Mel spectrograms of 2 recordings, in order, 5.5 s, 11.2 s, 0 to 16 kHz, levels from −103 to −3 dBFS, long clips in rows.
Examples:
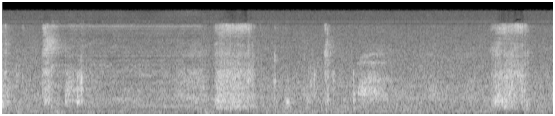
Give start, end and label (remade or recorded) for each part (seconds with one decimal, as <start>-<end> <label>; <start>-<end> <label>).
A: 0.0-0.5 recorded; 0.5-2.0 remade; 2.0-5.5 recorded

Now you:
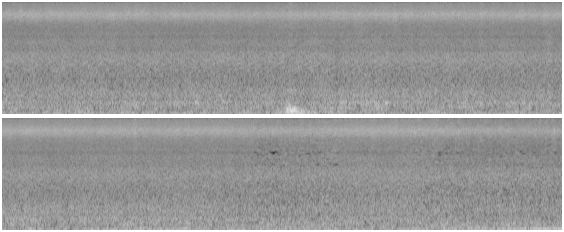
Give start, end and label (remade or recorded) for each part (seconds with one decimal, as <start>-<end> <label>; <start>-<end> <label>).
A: 0.0-8.1 remade; 8.1-9.0 recorded; 9.0-9.7 remade; 9.7-11.2 recorded

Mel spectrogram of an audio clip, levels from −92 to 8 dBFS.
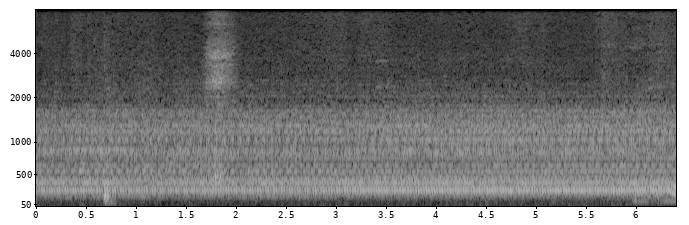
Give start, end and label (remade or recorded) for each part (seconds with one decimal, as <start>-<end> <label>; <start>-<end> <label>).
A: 0.0-6.4 recorded

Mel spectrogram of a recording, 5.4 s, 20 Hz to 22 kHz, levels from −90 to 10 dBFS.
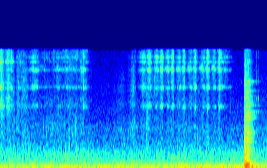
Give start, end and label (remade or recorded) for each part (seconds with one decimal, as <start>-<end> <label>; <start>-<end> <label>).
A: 0.0-5.4 recorded

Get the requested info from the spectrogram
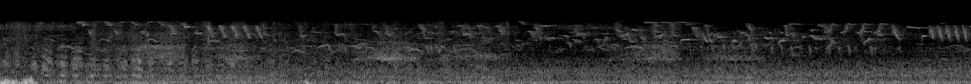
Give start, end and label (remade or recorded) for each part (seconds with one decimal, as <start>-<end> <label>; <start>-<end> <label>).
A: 0.0-0.8 recorded; 0.8-2.0 remade; 2.0-4.3 recorded; 4.3-5.0 remade; 5.0-5.6 recorded; 5.6-9.7 remade

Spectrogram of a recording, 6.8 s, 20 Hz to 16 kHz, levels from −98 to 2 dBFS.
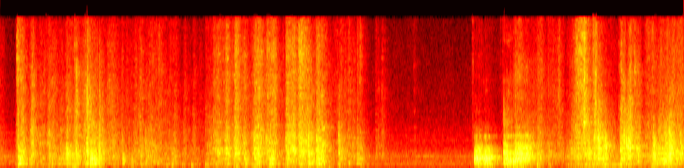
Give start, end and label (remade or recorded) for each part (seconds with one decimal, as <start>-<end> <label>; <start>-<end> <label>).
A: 0.0-5.1 recorded; 5.1-5.6 remade; 5.6-6.8 recorded

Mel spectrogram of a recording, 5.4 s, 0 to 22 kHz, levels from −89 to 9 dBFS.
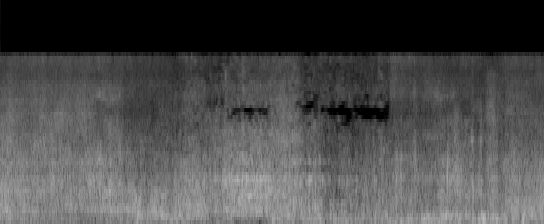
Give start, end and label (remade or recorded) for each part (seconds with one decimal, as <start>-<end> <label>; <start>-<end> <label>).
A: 0.0-1.7 remade; 1.7-3.9 recorded; 3.9-5.4 remade

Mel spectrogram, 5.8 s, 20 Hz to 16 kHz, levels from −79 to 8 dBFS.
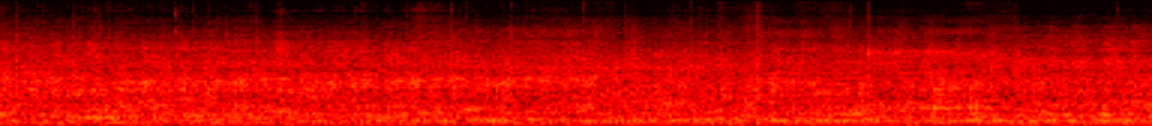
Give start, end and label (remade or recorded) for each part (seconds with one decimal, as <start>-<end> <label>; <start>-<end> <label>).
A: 0.0-2.7 recorded; 2.7-5.1 remade; 5.1-5.8 recorded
